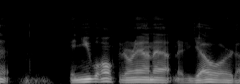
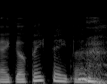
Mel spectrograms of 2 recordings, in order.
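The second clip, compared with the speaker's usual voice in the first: imitated baby talk; 2 semitones higher than usual. Showing how to coax dogs to pee: imitating baby talk to dogs. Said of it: "You gotta do that baby talk to 'em".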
